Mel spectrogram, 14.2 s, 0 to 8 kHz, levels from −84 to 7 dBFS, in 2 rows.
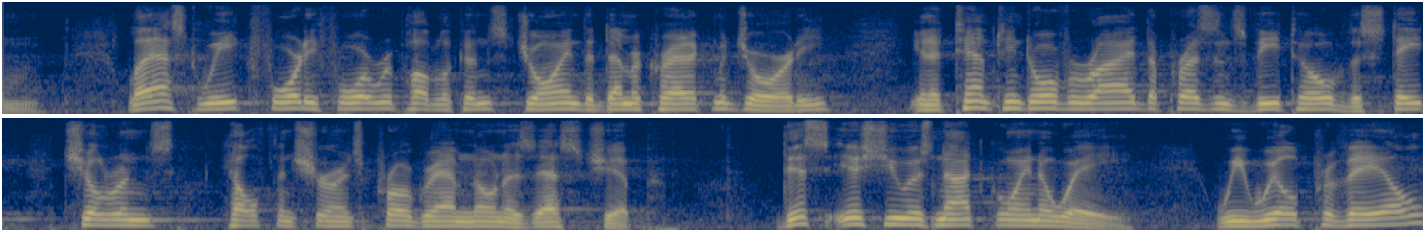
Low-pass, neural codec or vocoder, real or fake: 7.2 kHz; none; real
